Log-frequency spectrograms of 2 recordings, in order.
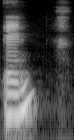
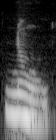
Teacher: the sound of the noon it comes with the help of your tongue the tip of the tongue when it touches at the back of the gums of the upper and scissors the back gums of the upper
